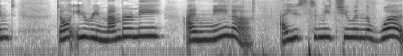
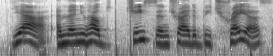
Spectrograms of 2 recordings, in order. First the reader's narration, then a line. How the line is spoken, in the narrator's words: Lee snarled back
